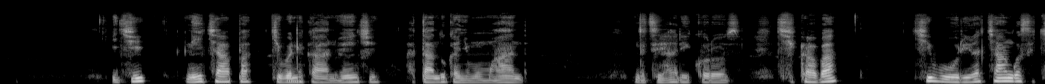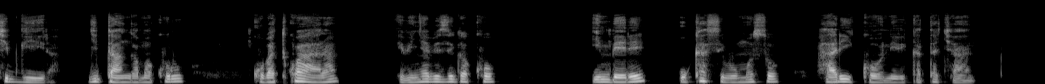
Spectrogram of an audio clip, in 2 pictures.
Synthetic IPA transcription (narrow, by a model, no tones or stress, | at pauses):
ici | nicaːpa | ciβo̞ne̞kahaːnuhe̞ːnʃi | hataːndukaɲe̞mumuhaːndḁ | nde̞t͡seɦaɾikʰo̞ɾo̞zi̥cikaβa | ciβuːɾiɾacaːŋɡwase̥cibɡiːɾa | ɟitaːŋɡamakuɾu | kuβatwaːɾa | eβiɲaβiziɡakʰo̞ | imbe̞ɾe̞ | ukasiβumoso̞ | haɾikʰo̞niɾikatacaːne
